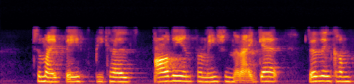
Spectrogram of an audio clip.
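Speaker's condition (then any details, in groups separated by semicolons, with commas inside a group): Cerebral palsy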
